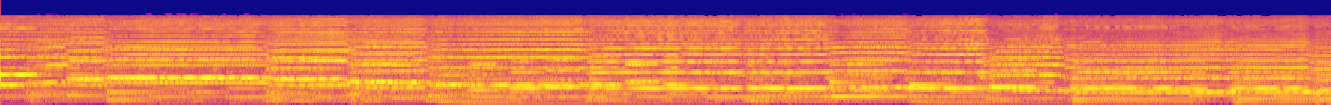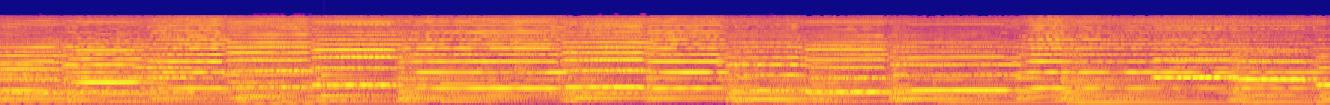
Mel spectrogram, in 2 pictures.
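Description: A school orchestra playing, with violins carrying the melody over a lower accompaniment whose bass notes change every second or two.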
